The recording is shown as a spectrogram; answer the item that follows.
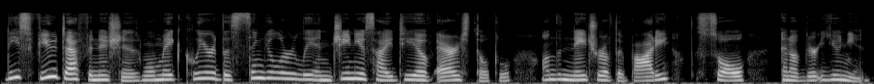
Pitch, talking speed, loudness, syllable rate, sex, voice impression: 220 Hz, 165 wpm, -20 LUFS, 5.3 syllables/s, female, very feminine, adult-like, slightly tensed, slightly clear, slightly cute, slightly sweet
